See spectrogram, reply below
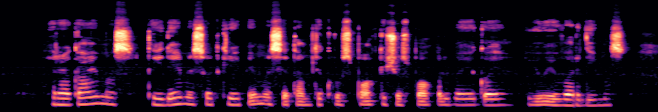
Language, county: Lithuanian, Vilnius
